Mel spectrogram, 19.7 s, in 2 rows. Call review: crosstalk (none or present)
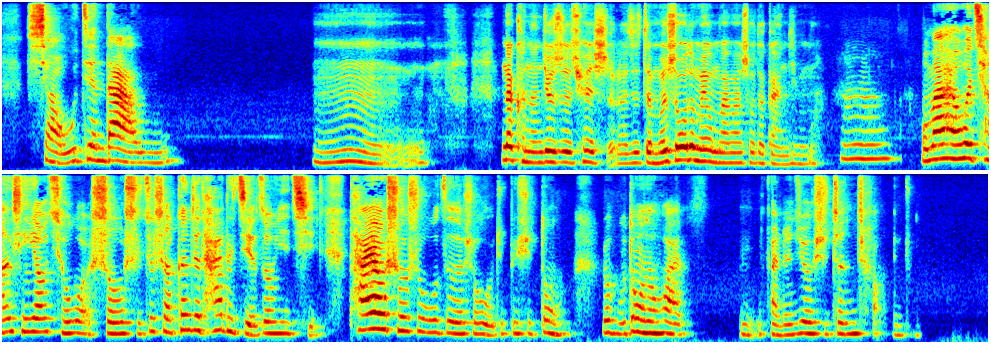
none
